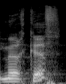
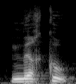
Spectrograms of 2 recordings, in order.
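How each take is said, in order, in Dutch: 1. De naam eindigt op een duidelijke 'kov'-klank. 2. De naam eindigt op een zachte 'koo'-klank. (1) "Het is niet Murkov" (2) "het is een Deense renner, dus het is Murku"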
